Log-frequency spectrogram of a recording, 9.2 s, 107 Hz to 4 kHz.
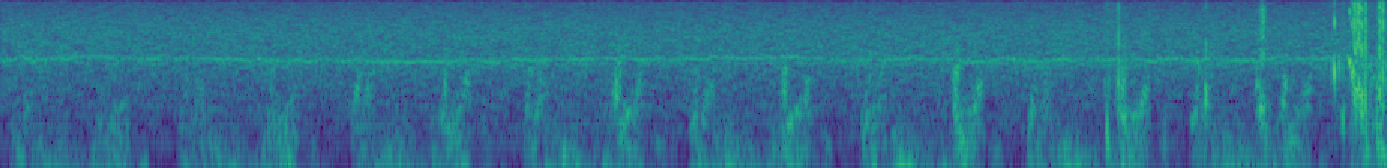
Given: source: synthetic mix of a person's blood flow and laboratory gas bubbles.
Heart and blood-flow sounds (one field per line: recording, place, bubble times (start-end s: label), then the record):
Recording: Doppler ultrasound of blood flow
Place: precordium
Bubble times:
7.34-7.50 s: bubbles
7.99-8.07 s: bubbles
8.35-8.47 s: bubbles
8.84-9.25 s: bubbles
From the record:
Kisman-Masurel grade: 223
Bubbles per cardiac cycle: several, 3 to 8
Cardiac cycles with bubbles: 10 to 50%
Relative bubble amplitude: loud (0.450 to 0.775)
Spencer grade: 2 (many but less than half of the cardiac periods contain bubble signals, singularly or in groups)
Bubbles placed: anywhere in the cardiac cycle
